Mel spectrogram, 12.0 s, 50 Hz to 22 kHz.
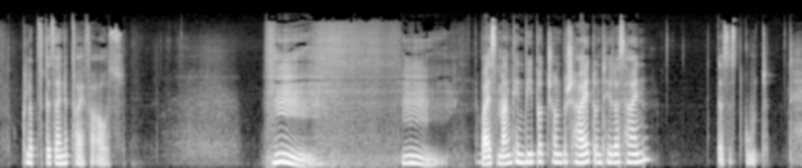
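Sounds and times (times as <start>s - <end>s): soft breath intake: 2.5s - 3.7s, 4.7s - 6.0s.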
